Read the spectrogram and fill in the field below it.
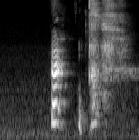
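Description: A short voiced inhale followed by a quick sneeze burst, an ordinary single sneeze.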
